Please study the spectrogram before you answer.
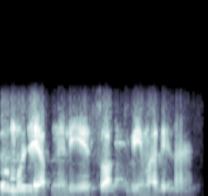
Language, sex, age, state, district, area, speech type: Hindi, male, 18-30, Madhya Pradesh, Gwalior, urban, conversation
